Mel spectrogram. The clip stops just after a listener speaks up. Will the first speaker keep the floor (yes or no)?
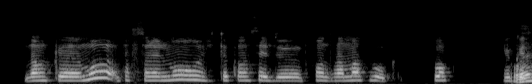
yes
